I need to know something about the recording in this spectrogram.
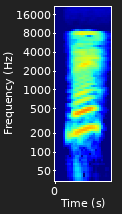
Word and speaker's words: ved: Pronounced Ved. like way, but with a shorter and less emphasized vowel sound.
